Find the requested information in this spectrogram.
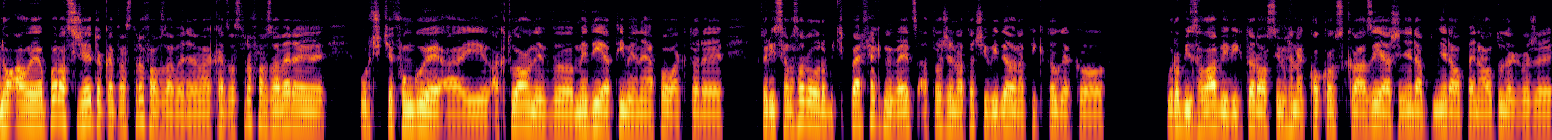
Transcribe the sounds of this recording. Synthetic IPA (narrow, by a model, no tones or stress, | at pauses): nɔʔalɛpɔʋɛd̪asiʒɛjɛt̪ɔkat̪ast̪ɾɔfavzaːʋɛɾɛnakat̪ast̪ɾɔfavzaːʋɛɾɛ | uɾt͡ʃi̥cɛfuŋɡujɛʔaja̰kt̪uaːlɲɛvmɛːd̪iat̪iːmɛnɛapɔlakt̪ɔɾɛː | kt̪ɔɾiːsaɾɔzɦɔd̪ɔl̩ˠuɾɔbicpɛɾfɛkt̪nuːʋɛd͡zat̪ɔʒɛnat̪ɔt͡ʃiʋid̪ɛɔnat̪ikt̪ɔɡakɔ | uɾɔbiːzɦlaʋiʋikt̪ɔɾaɔsimɦɛnakɔkɔskʋaːziaʒɛɲɛd̪aɲɛd̪alpɛnalt̪ut̪aɡakɔʒɛ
